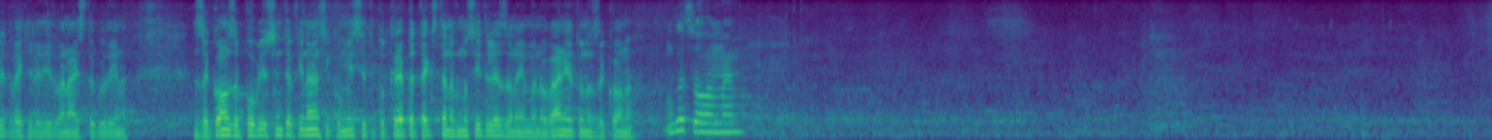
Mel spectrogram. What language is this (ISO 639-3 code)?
bul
